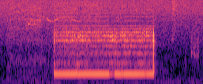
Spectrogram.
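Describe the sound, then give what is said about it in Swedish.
A single steady electronic telephone tone, like a ringing signal on the line, sounds clearly for about a second against a quiet background, with no talking, as a call is placed to a woman's phone number. “Här har du hennes telefonnummer, kid. Så ringer vi henne.”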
